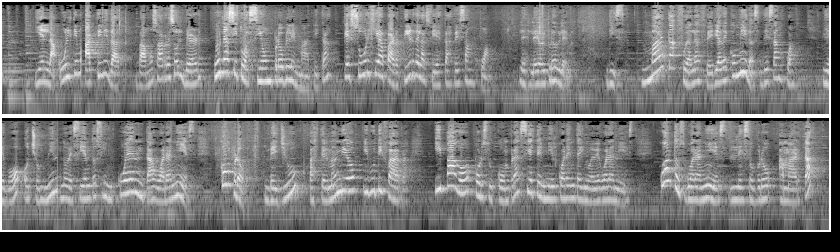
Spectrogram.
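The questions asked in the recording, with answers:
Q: ¿cuántos guaraníes le sobró a Marta?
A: 1.901 guaraníes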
